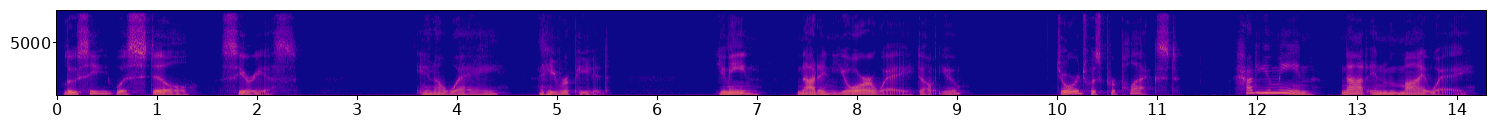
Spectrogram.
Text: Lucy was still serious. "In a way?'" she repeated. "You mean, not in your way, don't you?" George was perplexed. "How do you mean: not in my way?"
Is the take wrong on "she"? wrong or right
wrong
